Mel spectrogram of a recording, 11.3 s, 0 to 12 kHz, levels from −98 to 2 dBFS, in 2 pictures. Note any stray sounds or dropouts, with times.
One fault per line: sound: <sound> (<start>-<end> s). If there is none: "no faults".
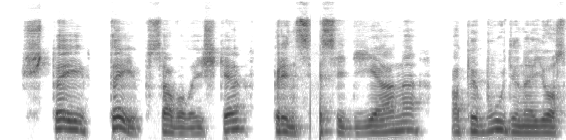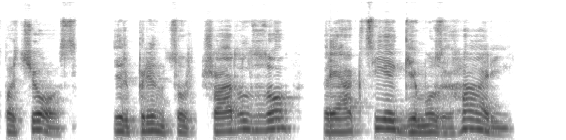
sound: dropout (3.1-3.2 s)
